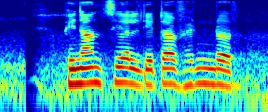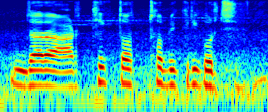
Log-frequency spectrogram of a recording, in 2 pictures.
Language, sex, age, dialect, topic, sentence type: Bengali, male, 18-24, Western, banking, statement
